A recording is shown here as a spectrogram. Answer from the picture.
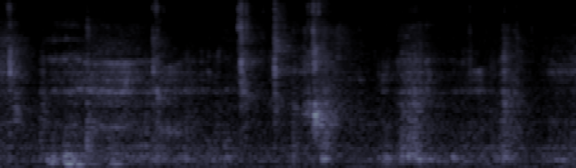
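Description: Close-miked chewing of crispy fried chicken, with irregular crunches and mouth clicks.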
